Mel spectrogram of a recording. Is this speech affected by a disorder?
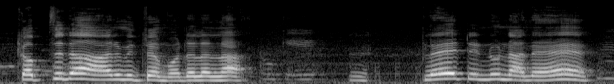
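Yes: cerebral palsy; lost about 90% of bodily function.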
